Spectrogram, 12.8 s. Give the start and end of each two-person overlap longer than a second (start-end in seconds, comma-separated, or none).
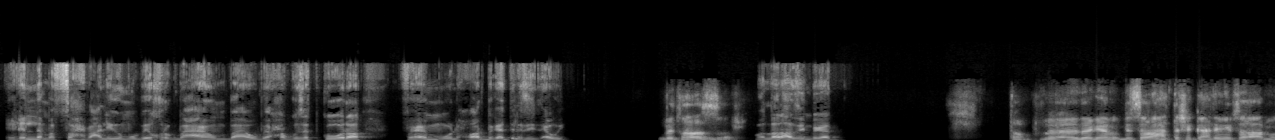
none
